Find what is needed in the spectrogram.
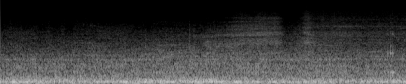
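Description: Steady low drone of road and engine noise inside a car's cabin while driving.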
